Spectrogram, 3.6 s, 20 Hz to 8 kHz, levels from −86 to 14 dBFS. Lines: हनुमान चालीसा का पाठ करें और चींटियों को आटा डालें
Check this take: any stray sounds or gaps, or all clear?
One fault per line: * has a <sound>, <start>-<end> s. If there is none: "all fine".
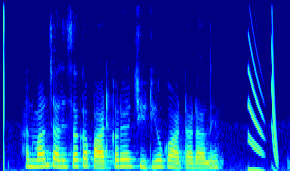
* has a chirp, 3.1-3.5 s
